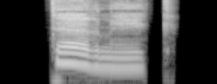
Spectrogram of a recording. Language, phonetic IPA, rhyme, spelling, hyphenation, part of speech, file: Hungarian, [ˈtɛrmeːk], -eːk, termék, ter‧mék, noun, Hu-termék.ogg
- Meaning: product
